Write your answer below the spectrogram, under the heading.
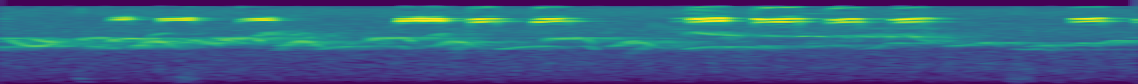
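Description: Young varied tits give thin, high chattering calls in quick, overlapping runs, with fainter squeaky notes above them and a steady natural hiss behind.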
